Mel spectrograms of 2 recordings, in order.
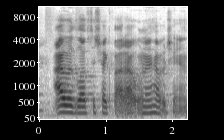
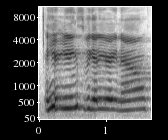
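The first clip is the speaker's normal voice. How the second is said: high, loud disbelieving question; surprised; 6 semitones higher, 10 dB louder than usual. Real, not acted. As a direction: ask in sudden disbelief. Surprised at a viewer eating.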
